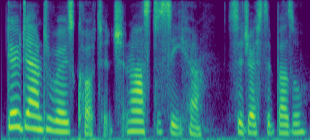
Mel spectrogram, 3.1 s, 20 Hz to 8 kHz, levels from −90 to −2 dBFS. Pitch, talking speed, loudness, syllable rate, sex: 215 Hz, 230 wpm, -18 LUFS, 6.2 syllables/s, female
